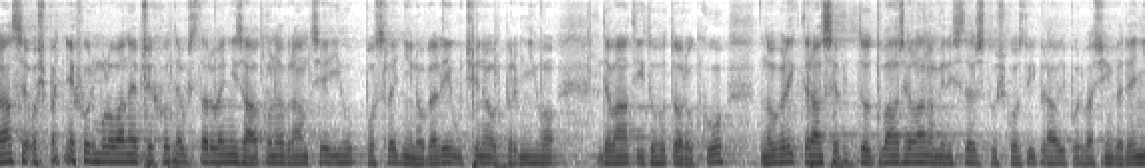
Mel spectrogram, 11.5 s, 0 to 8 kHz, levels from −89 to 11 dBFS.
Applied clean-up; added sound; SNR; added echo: none; Rattle / Breathing; 15 dB; reverberation time 1.2 s.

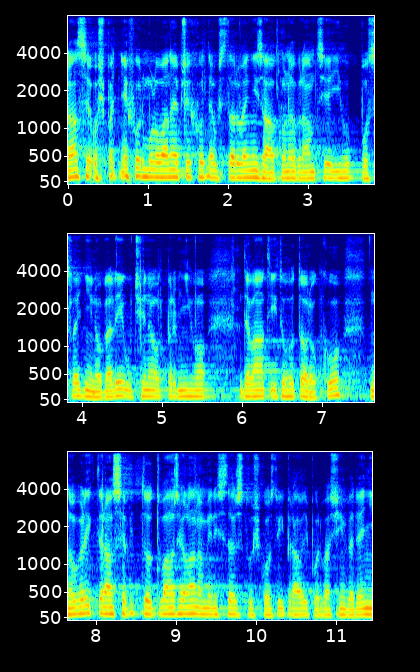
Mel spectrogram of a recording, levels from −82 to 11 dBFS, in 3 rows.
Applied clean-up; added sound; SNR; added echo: neural separator model SepFormer DNS4.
